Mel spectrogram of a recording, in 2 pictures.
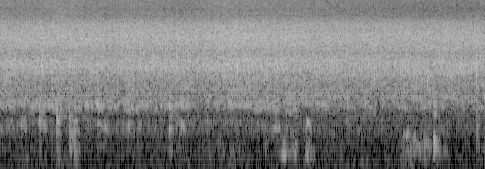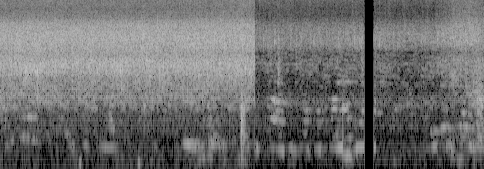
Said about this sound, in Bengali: এই যে গরুর মাংস রান্না হচ্ছে।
